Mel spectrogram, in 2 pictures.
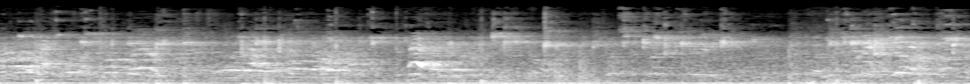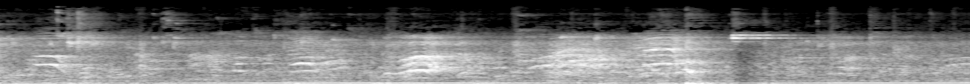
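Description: Basketball bouncing on a hardwood gym floor during play, with players' and spectators' voices calling out in a large, echoing hall. A short, high referee's whistle sounds about a second before the end.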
